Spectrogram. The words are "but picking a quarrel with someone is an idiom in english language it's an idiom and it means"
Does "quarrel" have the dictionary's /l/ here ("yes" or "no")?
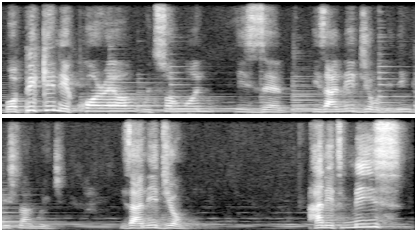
yes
